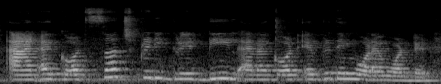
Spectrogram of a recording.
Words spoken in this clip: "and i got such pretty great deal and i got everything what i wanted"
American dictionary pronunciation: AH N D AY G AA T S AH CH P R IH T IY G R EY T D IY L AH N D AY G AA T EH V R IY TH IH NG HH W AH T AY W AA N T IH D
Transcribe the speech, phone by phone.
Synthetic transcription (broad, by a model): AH N D AY G AA T S AH CH P R IH T IY G R EY T D IY L AH N D AY G AA T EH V R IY T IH NG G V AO T AY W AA N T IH D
